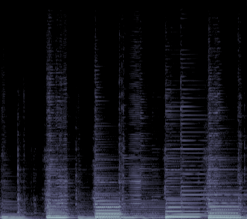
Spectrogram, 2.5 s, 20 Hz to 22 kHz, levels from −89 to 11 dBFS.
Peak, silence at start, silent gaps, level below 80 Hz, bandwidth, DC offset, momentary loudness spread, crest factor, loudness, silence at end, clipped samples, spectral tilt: -16 dBFS; 0 s; none; -60 dBFS; 15 kHz; under 0.1%; 8 LU; 14 dB; -31 LUFS; 0 s; under 0.1%; -6.5 dB/octave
